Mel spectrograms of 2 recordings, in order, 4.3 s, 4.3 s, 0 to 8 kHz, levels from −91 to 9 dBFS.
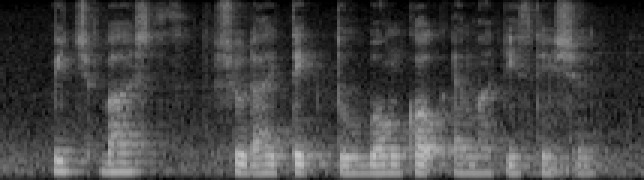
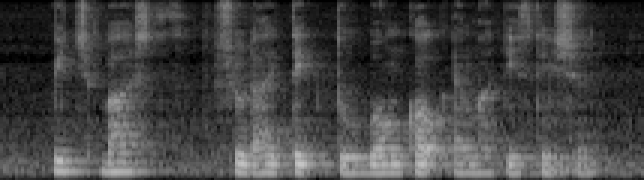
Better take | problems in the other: first | room echo; dies away in 0.4 s

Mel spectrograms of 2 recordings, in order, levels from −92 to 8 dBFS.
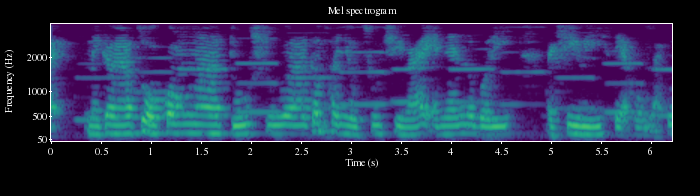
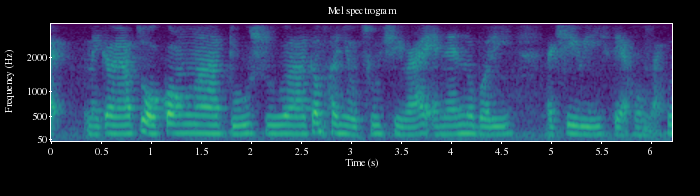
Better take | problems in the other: second | noise reduction (classical method WPE with log-MMSE)

